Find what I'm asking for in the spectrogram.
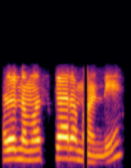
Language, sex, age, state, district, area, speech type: Telugu, female, 18-30, Telangana, Hyderabad, rural, conversation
